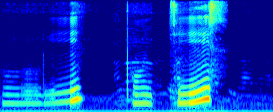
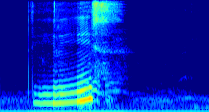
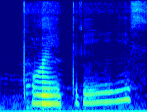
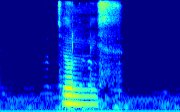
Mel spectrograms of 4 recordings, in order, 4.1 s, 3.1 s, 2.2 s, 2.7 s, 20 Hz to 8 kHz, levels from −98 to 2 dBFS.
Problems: constant background noise, continuous background conversations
